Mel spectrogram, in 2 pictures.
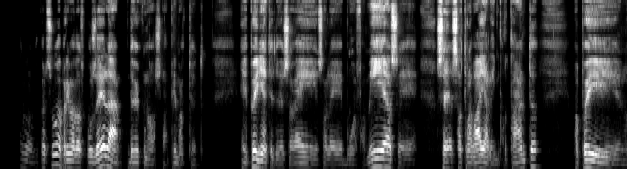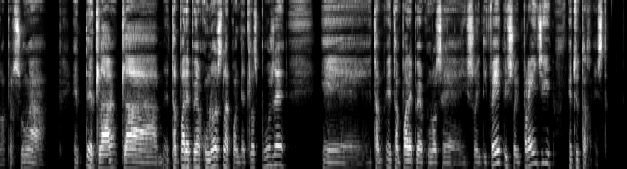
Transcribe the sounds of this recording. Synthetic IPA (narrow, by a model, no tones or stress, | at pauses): alːoɾalapeɾsunapɾimad̪aspuzɛlad̪evekunɔslapɾimat̪ːøt̪ | epøjnjɛnt̪ed̪evesalɛjsalɛbunafamiʎase | sesat̪ɾavajaleimpʰuɾt̪ant̪ə | mapøjlapeɾsuna | ɛɛt̪lat̪laɛt̪ampaɾepɔjakunɔslakwand̪ɛt̪laspuze | e | t̪aɛt̪ampaɾepɔjakunɔseisɔjd̪ifɛt̪ːisɔjpɾɛd͡ʒi | et̪ut̪ːarɛst̪ḁ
